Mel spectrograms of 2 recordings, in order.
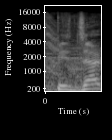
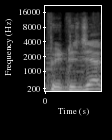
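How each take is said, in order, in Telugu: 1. మధ్య హల్లులు అచ్చు లేకుండా కలిసి ఉంటాయి. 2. అదనపు అచ్చు మధ్య హల్లులను విడదీస్తుంది. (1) "పిజ్జా డెలివరీ" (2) "పిటుజా కాదురా"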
